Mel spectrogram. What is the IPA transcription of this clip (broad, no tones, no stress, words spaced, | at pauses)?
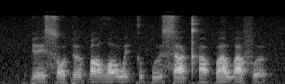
ɗesɔ ɗəɓa ðˤewekə pɯ sakʰa pawafə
